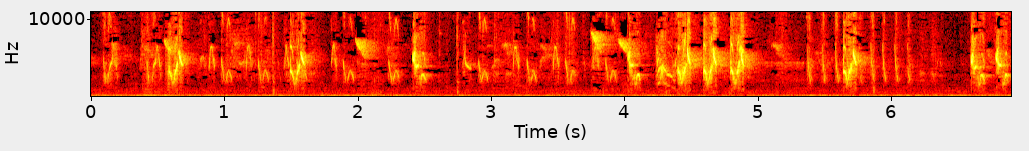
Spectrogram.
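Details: High, sharp chips and short buzzy trills from a bar-winged prinia in lure song to provoke opponents, scattered early on and then packed into dense rapid bursts toward the end, over a quiet low hum.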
